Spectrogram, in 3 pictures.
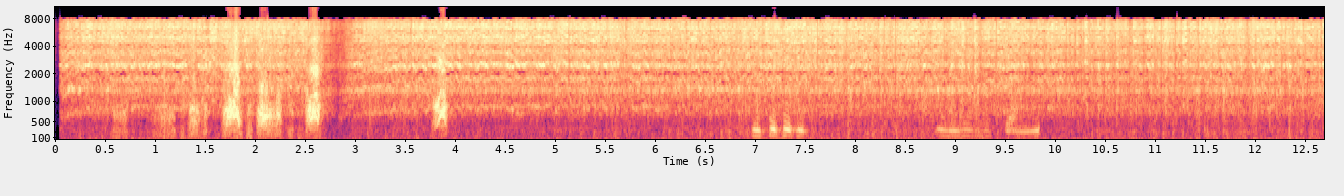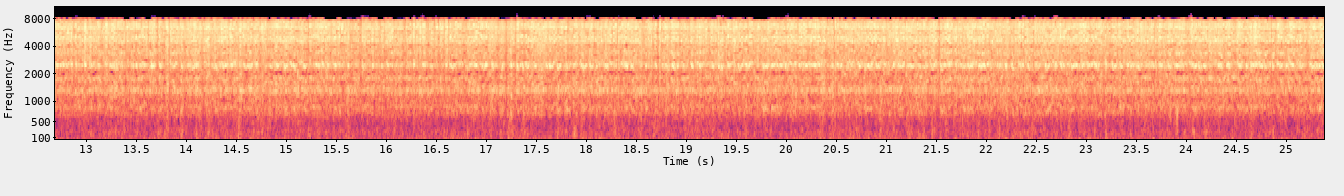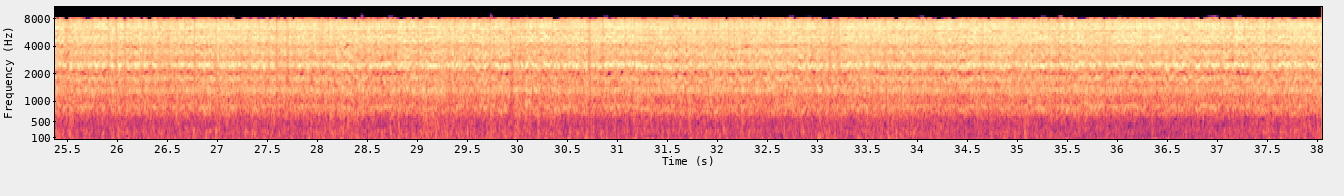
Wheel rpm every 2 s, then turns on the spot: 160, 160, 220, 220, 210, 230, 230, 230, 220, 220, 210, 220, 220, 230, 230, 230, 220, 220, 230.
none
